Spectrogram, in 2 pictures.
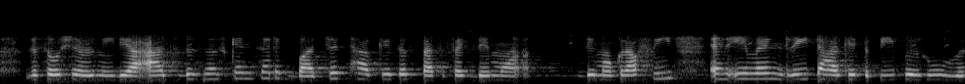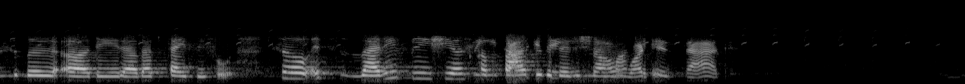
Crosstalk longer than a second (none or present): present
